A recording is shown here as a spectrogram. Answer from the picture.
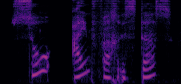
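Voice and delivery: high ghost question, rising at the end; tired little ghost. A narrator's reading. Tired ghost asking the sloth, high questioning voice. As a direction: ask in wonder as a small high ghost. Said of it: "fragte das müde Gespenst".

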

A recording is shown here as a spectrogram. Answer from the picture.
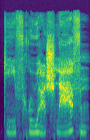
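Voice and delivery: low, slow, soft owl voice; owl advising. A narrator's reading. Owl advising the tired ghost, low slow voice. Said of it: "riet der Uhu".

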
